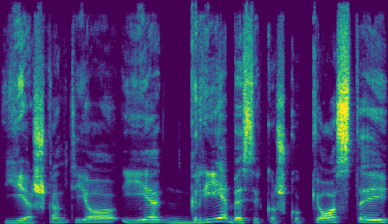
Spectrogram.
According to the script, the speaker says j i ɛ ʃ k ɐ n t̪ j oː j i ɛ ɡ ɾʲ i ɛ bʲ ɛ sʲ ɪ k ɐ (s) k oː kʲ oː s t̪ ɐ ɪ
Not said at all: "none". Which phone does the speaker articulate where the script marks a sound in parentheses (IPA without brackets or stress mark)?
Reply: ʃ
